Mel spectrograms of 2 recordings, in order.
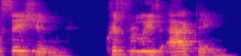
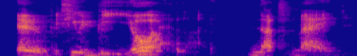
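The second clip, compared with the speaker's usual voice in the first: hushed, breathy whispered character voice; 4 semitones lower, 8 dB quieter than usual. Retelling a Star Wars scene where Palpatine gets mad, doing the Palpatine voice. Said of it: "let's see if I can do the voice".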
